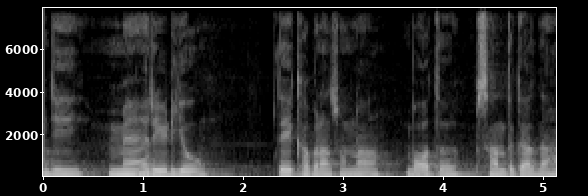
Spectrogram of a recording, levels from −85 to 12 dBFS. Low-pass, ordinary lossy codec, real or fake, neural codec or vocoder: none; none; real; none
